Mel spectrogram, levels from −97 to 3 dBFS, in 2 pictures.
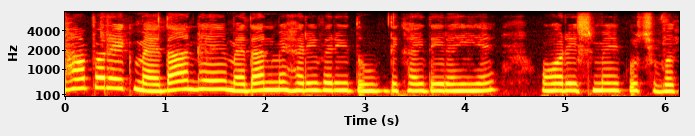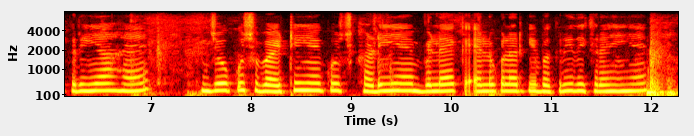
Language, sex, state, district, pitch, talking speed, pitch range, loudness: Hindi, female, Bihar, Gaya, 245 Hz, 160 wpm, 235-260 Hz, -18 LUFS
